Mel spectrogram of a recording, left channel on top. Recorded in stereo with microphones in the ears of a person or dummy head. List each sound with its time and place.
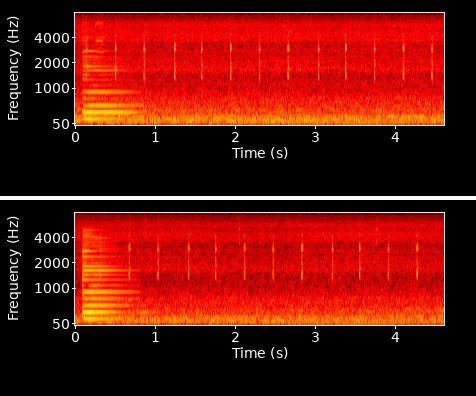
0.1 s a piano: 60° right (ahead or behind), 0.9 m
